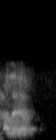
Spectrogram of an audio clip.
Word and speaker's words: Hallel: I've shared this many times, but in the original Hebrew, the name for Lucifer there, it should have been, in Hebrew, it's pronounced Hallel. Okay?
